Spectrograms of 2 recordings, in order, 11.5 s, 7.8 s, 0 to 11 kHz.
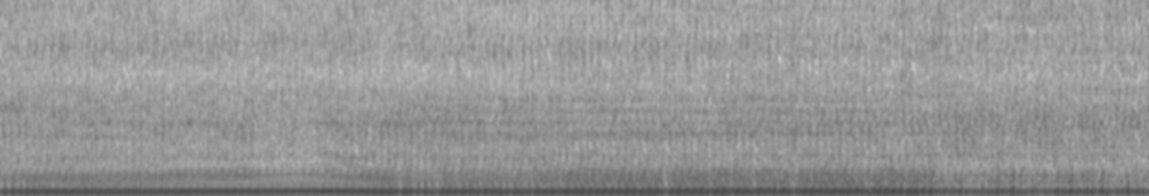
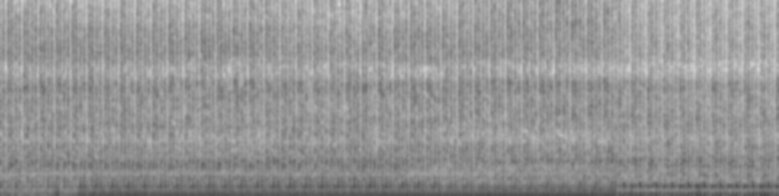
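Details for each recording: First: Ashok Leyland Captain BS4 N4 diesel truck after repair: steady, even idle with a smooth uniform beat, no knocking or irregular misses; noise gone and diesel coming out at the rearmost cylinder stopped. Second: Ashok Leyland Captain 4923 BS4 N4S diesel truck with low pickup and smoke: sharp, rapid ticking clatter at idle with manifold side opened; valve bridge on first rocker from rear had fallen out, raw diesel seeping and burning.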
